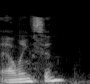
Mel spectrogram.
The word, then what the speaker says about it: Ellingsen: Ellingsen? – Yes.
